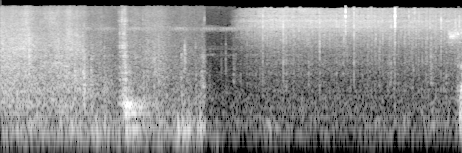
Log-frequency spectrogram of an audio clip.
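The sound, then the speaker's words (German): Soup simmering in a pot on the stove gives a steady hiss and sizzle. It dips briefly partway through, then continues with a few faint clicks. “Ah, und da köchelt die Suppe.”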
